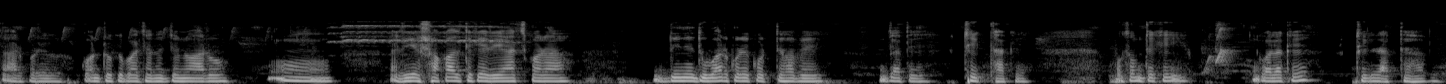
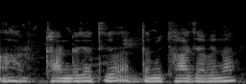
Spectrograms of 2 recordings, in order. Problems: constant background noise, background conversations at intervals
